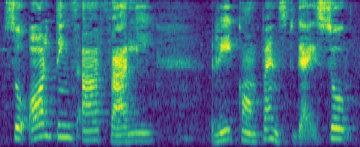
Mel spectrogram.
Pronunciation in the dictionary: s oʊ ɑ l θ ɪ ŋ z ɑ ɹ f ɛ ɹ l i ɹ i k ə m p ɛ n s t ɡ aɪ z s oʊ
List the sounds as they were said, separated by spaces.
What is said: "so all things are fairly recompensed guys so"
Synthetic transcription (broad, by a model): s oʊ ɑ l t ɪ ŋ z ɑ ɹ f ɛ ɹ l i ɹ i k ə m p ɛ n s t ɡ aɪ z s oʊ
